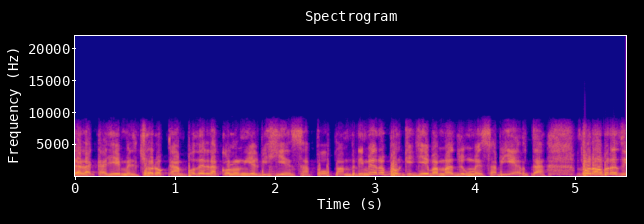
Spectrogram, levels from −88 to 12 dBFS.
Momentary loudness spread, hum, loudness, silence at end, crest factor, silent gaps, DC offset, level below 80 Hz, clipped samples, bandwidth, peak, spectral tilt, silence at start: 7 LU; none; -15 LUFS; 0 s; 14 dB; none; under 0.1%; -52 dBFS; under 0.1%; 9.2 kHz; 0 dBFS; -4 dB/octave; 0 s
